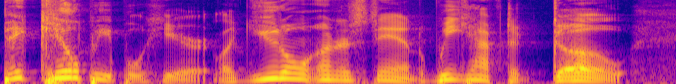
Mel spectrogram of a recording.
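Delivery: woman screaming, high-pitched. Retelling a movie scene where a woman screams at him: imitating a woman screaming. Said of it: "this woman screaming at him".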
